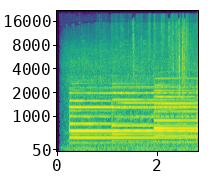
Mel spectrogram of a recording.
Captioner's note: bells ringing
